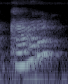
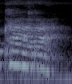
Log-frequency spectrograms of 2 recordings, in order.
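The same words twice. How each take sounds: First: "cara" stressed CA-ra; CA-ra, unaccented final a; stress on first syllable. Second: "cará" stressed ca-RÁ; ca-RÁ, landing on the accented ending; stress on final syllable. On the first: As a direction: say "cara" with a strong first a, weak ending. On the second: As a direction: say "cará" with a strong, open last a. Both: Shown as a demonstration. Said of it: "Como a tia colocou esse acento".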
